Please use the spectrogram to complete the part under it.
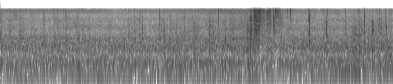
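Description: A Hornby Rebuilt Royal Scot class model locomotive runs with its mechanism and link motion moving, giving a steady, faint whirring hum with light clicking ticks, heard alone with no talk.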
